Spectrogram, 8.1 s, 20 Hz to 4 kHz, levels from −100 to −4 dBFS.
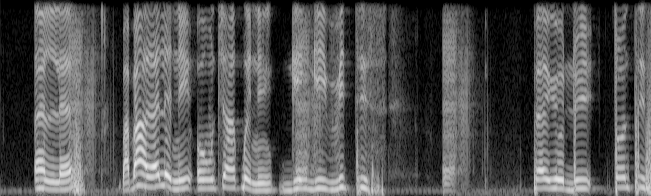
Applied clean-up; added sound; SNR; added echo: none; Fart; 16 dB; none.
